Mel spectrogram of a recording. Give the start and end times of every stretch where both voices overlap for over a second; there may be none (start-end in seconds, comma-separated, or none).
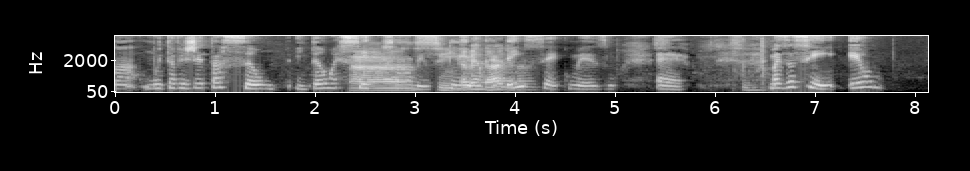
2.3-4.2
